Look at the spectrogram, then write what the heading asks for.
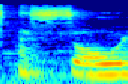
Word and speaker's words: Seoul: Seoul in realtà dovrebbe essere la pronuncia corretta, e dice che nel Sud Corea è molto festeggiato il Capodanno cinese.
